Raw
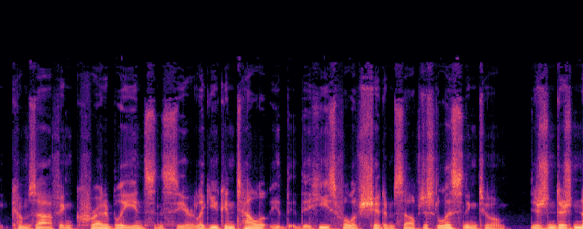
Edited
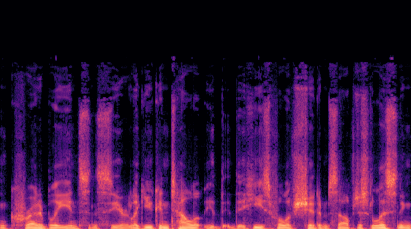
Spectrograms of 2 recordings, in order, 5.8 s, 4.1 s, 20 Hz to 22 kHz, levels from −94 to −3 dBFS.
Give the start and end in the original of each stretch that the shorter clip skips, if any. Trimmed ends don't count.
none

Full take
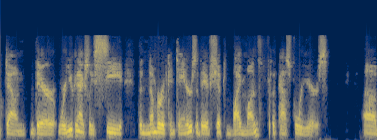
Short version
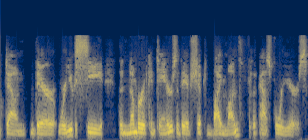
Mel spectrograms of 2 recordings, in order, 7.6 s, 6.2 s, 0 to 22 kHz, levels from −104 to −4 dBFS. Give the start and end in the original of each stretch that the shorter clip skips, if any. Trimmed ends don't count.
1.5 s to 1.9 s

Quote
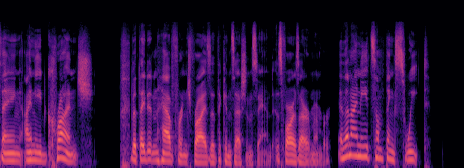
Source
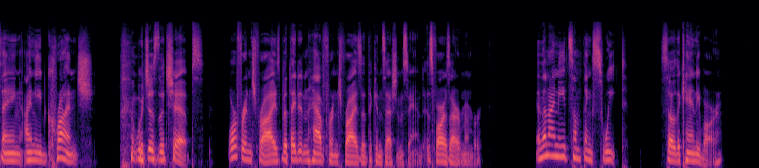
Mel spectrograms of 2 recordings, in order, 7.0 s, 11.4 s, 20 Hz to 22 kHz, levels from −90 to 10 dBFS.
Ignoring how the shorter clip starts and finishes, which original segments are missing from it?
1.9 s to 4.2 s, 7.3 s to 8.0 s

